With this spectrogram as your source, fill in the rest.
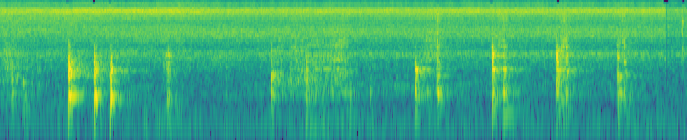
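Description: Garlic sizzling with softened onions in bacon grease, a low steady fry broken by sharp clicks and scrapes of a spoon stirring the pan, close and clear.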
